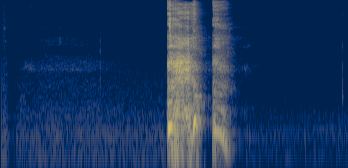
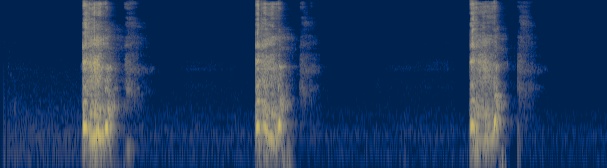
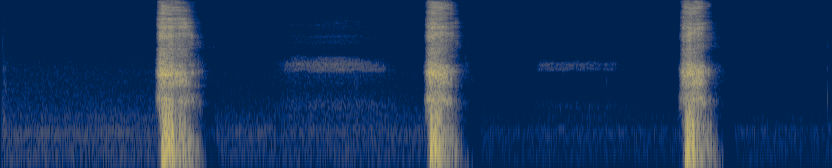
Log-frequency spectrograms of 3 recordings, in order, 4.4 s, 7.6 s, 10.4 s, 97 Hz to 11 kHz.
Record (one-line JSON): {"cough_length": "4.4 s", "cough_amplitude": 31210, "cough_signal_mean_std_ratio": 0.26, "three_cough_length": "7.6 s", "three_cough_amplitude": 32767, "three_cough_signal_mean_std_ratio": 0.29, "exhalation_length": "10.4 s", "exhalation_amplitude": 30196, "exhalation_signal_mean_std_ratio": 0.24, "survey_phase": "beta (2021-08-13 to 2022-03-07)", "age": "18-44", "gender": "Female", "wearing_mask": "No", "symptom_cough_any": true, "symptom_runny_or_blocked_nose": true, "symptom_change_to_sense_of_smell_or_taste": true, "symptom_onset": "12 days", "smoker_status": "Ex-smoker", "respiratory_condition_asthma": false, "respiratory_condition_other": false, "recruitment_source": "REACT", "submission_delay": "2 days", "covid_test_result": "Negative", "covid_test_method": "RT-qPCR", "influenza_a_test_result": "Negative", "influenza_b_test_result": "Negative"}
